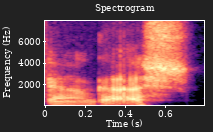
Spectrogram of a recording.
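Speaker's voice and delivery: whispered "Oh, gosh"; half-laughing whispered dismay; whispered mock dismay; breathy retold whisper. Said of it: "And I'm like".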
